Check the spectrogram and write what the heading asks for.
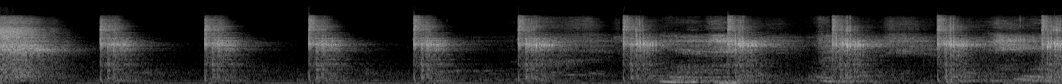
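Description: Dance music cuts off, then single sharp percussive hits sound about once a second, nine in all, each ringing out and dying away in the hall's reverberation.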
